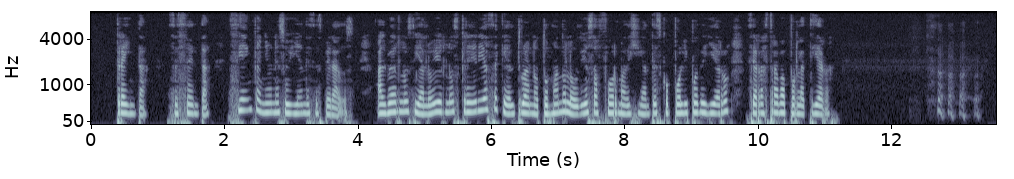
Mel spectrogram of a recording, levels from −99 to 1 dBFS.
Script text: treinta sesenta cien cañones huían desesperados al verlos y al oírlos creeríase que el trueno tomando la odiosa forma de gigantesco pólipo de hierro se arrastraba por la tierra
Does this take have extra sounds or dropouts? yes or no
yes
